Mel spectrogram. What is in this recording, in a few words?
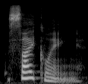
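"cycling", English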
